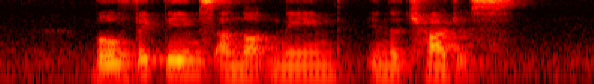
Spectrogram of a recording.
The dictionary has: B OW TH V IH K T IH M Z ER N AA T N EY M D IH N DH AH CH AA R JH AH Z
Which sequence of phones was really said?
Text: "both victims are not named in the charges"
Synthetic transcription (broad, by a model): B OW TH V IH K T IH M S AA N AA T N EY M D IH N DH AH CH AA JH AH S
